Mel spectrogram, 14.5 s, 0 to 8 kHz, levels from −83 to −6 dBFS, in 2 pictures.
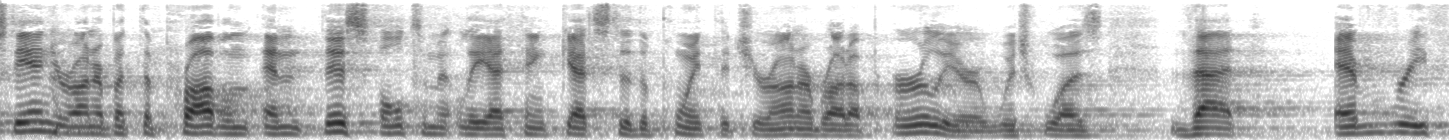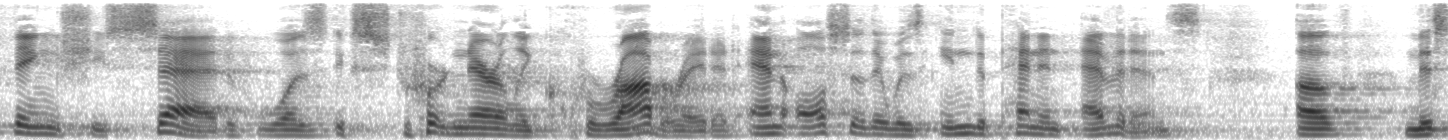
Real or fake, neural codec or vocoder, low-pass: real; none; 7.2 kHz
